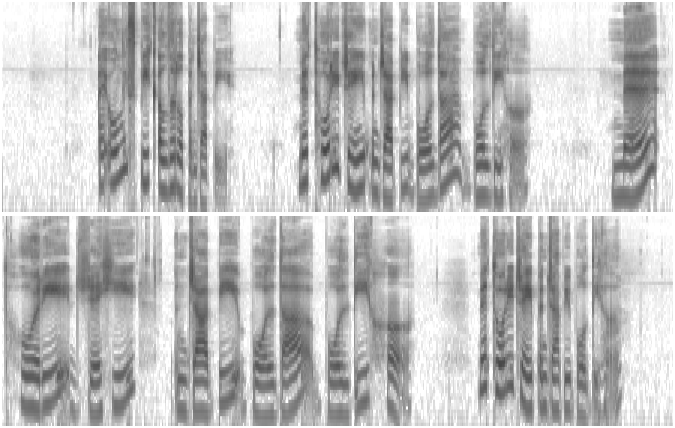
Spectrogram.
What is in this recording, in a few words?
Punjabi I only speak a little Punjabi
